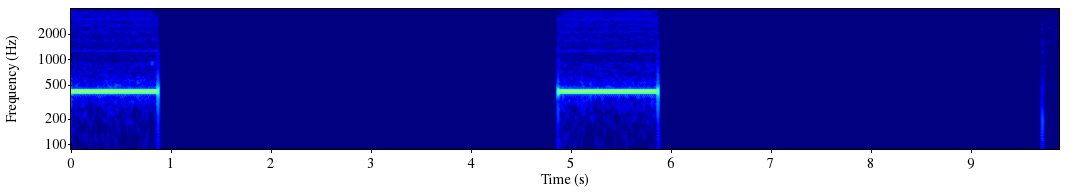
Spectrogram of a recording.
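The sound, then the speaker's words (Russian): A telephone call-forwarding tone sounds as two steady, single-pitched beeps, each about a second long, separated by roughly four seconds of silence, followed by a brief click at the very end. “Переадресация звонка.”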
